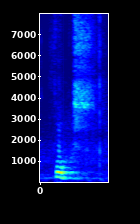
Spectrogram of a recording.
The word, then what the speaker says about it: Fuchs: On the other hand, if s is after ch, it is going to be pronounced as x, as in Fuchs, book, the Fuchs.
